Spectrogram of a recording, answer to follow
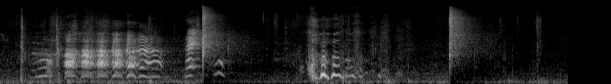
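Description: Boys yelling while they play-fight: a wavering, high-pitched yell, then a sharp crack, a loud shout, and a second sharp crack about two and a half seconds after the first. The sound cuts off abruptly near the end.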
